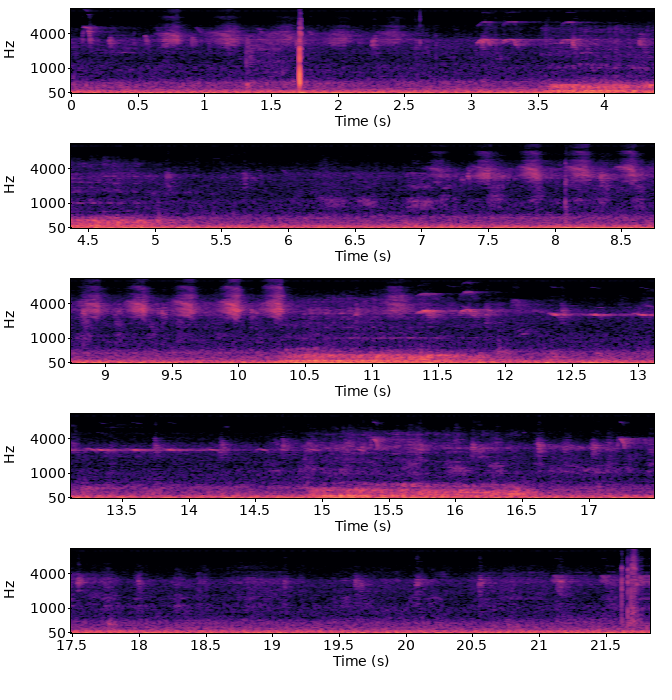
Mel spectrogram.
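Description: American alligators bellowing: three deep, low bellows of about a second and a half each, spaced several seconds apart, a breeding-season display. Birds call over them throughout, with a quick run of chirps in the middle.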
